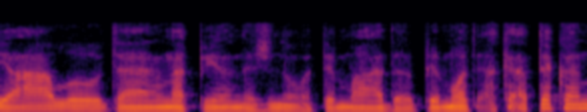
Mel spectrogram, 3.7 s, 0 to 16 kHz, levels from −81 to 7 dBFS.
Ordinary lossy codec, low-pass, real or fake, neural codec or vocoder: AAC, 48 kbps; 7.2 kHz; fake; codec, 16 kHz, 1.1 kbps, Voila-Tokenizer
